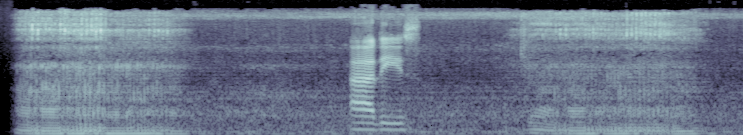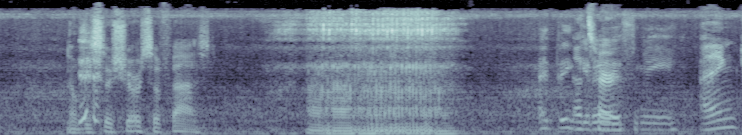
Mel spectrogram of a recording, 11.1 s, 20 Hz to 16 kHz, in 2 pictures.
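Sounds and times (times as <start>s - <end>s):
loud raspy snoring: 0.0s - 1.5s, 3.9s - 5.4s, 7.6s - 9.2s
speech: 2.6s - 3.3s, 4.0s - 4.6s, 6.1s - 7.2s, 7.9s - 8.7s, 9.6s - 11.1s.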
